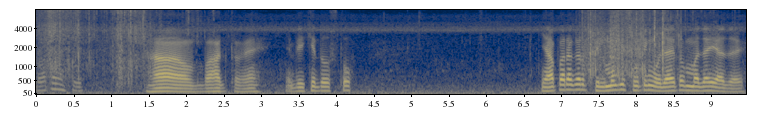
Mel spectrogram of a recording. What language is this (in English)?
Hindi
